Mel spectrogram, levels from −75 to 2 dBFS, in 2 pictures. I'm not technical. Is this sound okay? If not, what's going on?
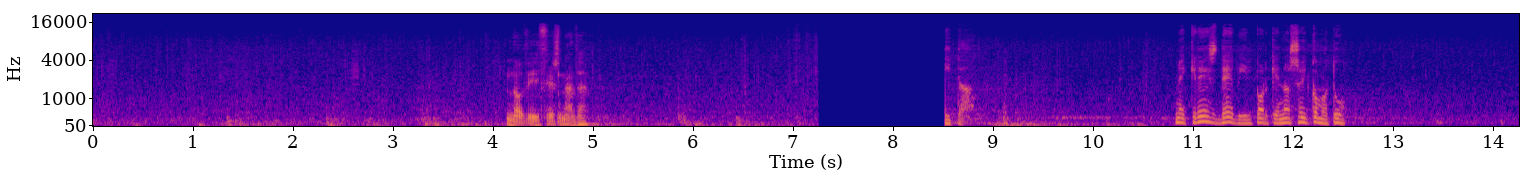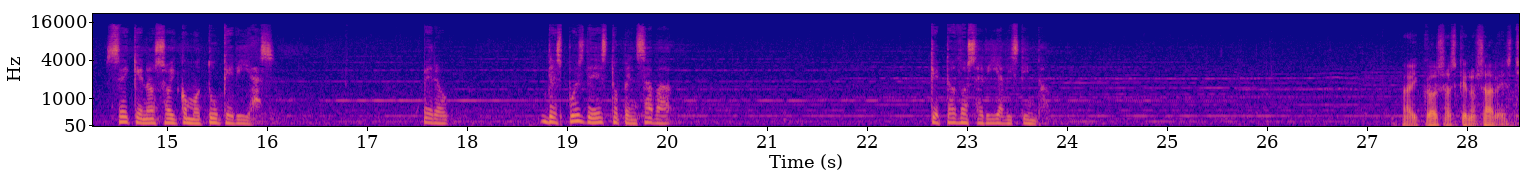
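No. The audio input was likely cut off for a moment, leaving an audio dropout to silence: from 7.25 to 8.52 seconds, about 1.3 seconds goes completely dead.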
